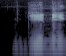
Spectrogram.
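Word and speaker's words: Guinea: ओसन का जो पार्ट है उसको कहते गिनी की खाड़ी अटलांटिक ओसन के गल्फ ऑफ गिनी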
